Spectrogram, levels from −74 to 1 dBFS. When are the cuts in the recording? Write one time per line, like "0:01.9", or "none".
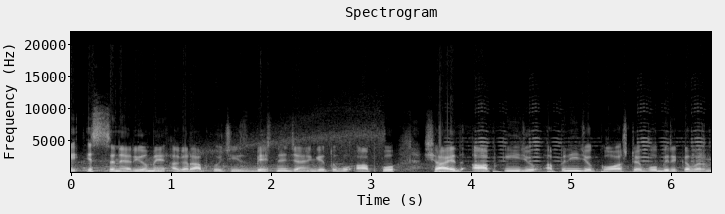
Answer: none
